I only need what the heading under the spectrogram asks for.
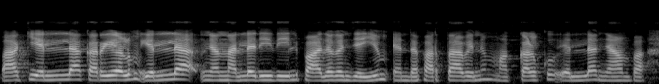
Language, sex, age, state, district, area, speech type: Malayalam, female, 60+, Kerala, Thiruvananthapuram, rural, spontaneous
